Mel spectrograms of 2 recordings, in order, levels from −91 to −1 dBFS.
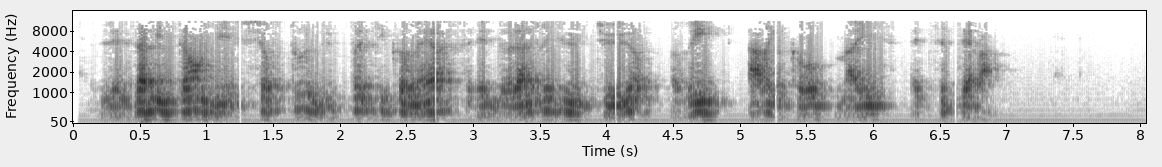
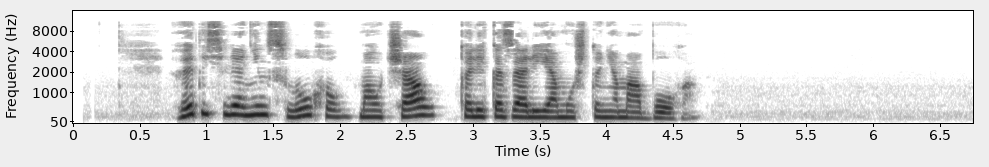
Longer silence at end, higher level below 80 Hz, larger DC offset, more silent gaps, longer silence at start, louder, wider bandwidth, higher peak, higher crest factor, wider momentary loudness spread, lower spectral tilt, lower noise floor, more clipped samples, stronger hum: second, 1.1 s vs 2.1 s; first, -62 dBFS vs -72 dBFS; neither; neither; second, 0.2 s vs 0.8 s; second, -24 LUFS vs -21 LUFS; about the same, 11.5 kHz vs 11.5 kHz; about the same, -2 dBFS vs -2 dBFS; about the same, 24 dB vs 20 dB; first, 11 LU vs 7 LU; second, -2.5 dB/octave vs -5 dB/octave; second, -61 dBFS vs -68 dBFS; neither; first, 60 Hz at -55 dBFS vs none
